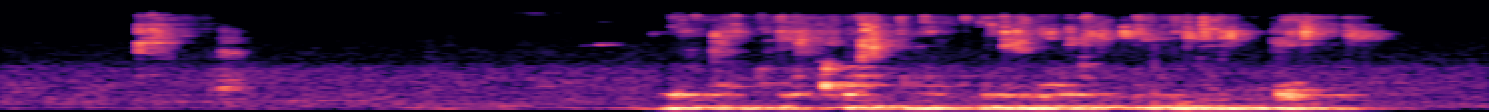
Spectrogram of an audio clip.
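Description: Water runs and splashes as cut fish are washed in a kitchen, a close burst of pouring and sloshing for a few seconds after a couple of brief clinks.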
